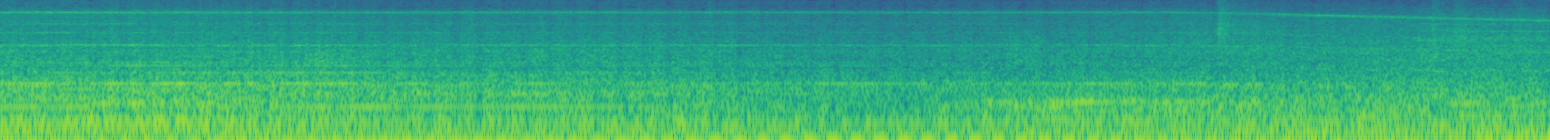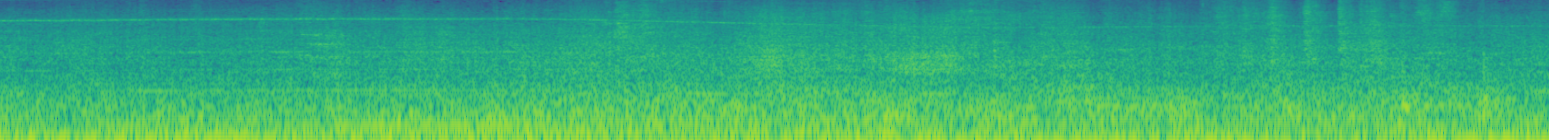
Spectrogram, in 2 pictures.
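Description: Covered hopper cars of a slow freight train rolling past at street level: a steady low rumble of wheels on rail, with a thin high squeal that slides lower in pitch about halfway through, and wheels clacking over rail joints in the later part.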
